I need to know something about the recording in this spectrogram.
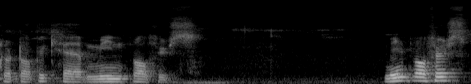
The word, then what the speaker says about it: mesne profits: Topic ہے مین پروفٹس۔ مین پروفٹس پر اکثر ہم کنفیوز رہتے ہیں کہ اس کے سپیلنگ کے لحاظ سے میسنی پروفٹس پڑھتے ہیں، لیکن نہیں، اس کا صحیح پروننسیشن مین پروفٹس ہے۔ مین پروفٹس کی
